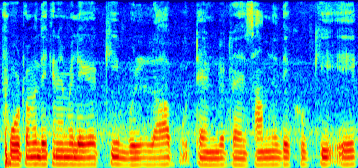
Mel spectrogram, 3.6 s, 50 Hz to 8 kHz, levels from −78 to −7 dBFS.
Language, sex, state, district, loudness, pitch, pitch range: Hindi, male, Madhya Pradesh, Katni, -17 LUFS, 120 Hz, 115-120 Hz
